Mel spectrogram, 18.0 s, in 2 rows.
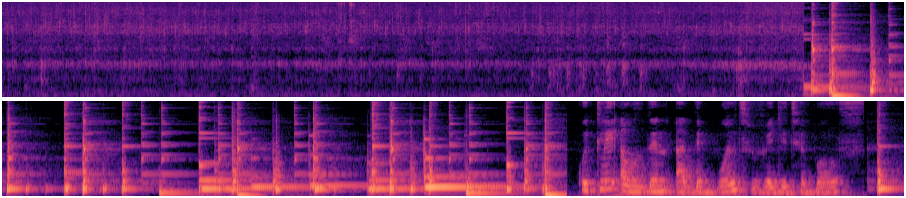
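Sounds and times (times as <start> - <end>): onions sizzling in oil: 0.0 - 8.0
pitched percussion music: 8.0 - 14.7.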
